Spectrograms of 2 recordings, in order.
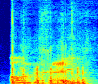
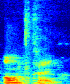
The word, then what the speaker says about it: entrée: Okay, so if I had, for example, entrée, to enter, that's an en. So remember, on the table, entrée.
